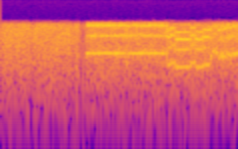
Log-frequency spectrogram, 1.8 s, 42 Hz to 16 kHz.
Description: SSTV (slow-scan television), PD 290.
